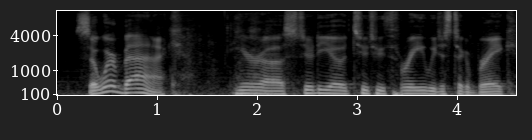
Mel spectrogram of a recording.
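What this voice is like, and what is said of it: Announcer-style spokesman voice. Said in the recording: “I sound like a spokesman ... Infomercial or some shit”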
